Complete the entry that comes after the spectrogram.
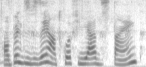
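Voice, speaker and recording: A woman's voice: fairly high pitch, brisk, darkish tone. A Québécois woman, an expert on the mushroom sector, explaining it in an interview with frequent fillers and restarts. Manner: hesitant, many fillers and restarts.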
